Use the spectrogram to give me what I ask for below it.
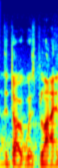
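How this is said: It is said with a disdainful tone. The speaker seems scornful of the situation. The speaker calls it wrong.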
